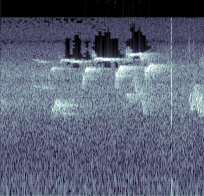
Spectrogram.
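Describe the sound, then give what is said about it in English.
Thin, very high-pitched Blackburnian warbler song, faint, with a few wispy notes drifting over steady outdoor background noise; no one speaks. “Thing about Black Bernian is they do have multiple songs, and that is apparently one of them.”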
